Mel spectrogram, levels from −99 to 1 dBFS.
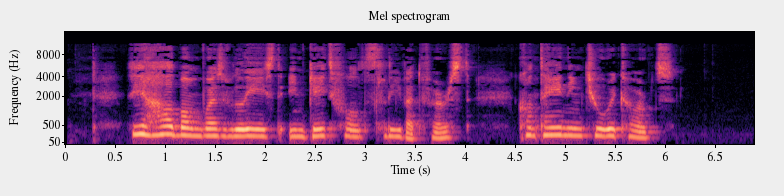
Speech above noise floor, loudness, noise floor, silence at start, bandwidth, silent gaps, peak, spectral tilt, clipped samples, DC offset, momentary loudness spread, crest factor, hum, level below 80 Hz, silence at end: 53 dB; -20 LUFS; -73 dBFS; 0.3 s; 11.5 kHz; none; -4 dBFS; -4.5 dB/octave; under 0.1%; under 0.1%; 11 LU; 16 dB; none; -62 dBFS; 0.8 s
